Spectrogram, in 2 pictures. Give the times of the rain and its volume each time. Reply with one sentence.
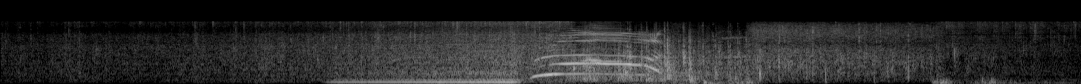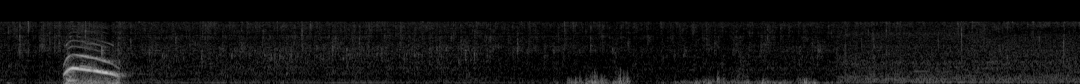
You can hear the rain from 0.0 to 21.5 s, getting louder then quieter.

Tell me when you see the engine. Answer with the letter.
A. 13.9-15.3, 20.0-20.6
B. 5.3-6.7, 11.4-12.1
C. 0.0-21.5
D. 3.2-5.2
D.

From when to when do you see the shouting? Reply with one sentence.
You can hear the shouting from 5.3 to 6.7 s and from 11.4 to 12.1 s.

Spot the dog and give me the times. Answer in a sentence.
The dog can't be heard in this clip.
